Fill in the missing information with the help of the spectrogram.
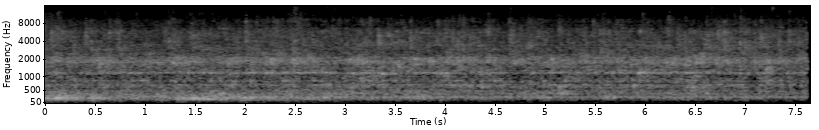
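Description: Steady rush of water circulating in an aquarium, with a faint steady tone over it.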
